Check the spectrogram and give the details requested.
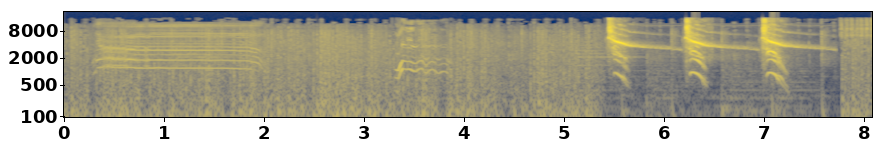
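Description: Cartoon laser-gun sound effects: three quick falling "pew" zaps in the second half, after a held electronic tone near the start, over a low rumbling blast noise and background music.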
